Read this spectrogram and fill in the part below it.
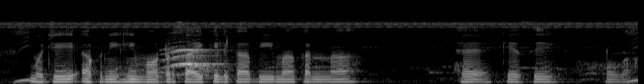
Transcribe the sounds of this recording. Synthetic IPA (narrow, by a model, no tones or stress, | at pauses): mʊd͡ʒʱeɐpniɦimɔːʈəɾsaːɪkəlkabiːmakɐɾna | hɛkɛːse | hoːɡaː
